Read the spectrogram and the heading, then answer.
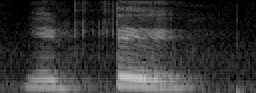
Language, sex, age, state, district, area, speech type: Tamil, female, 18-30, Tamil Nadu, Thoothukudi, rural, read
